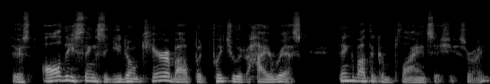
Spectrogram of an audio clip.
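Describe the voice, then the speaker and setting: A man speaks at a fairly quick pace with a fairly high pitch and a somewhat breathy quality. His intonation is lively. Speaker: eye surgeon presenting at a medical conference. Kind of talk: conference presentation. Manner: animated.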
